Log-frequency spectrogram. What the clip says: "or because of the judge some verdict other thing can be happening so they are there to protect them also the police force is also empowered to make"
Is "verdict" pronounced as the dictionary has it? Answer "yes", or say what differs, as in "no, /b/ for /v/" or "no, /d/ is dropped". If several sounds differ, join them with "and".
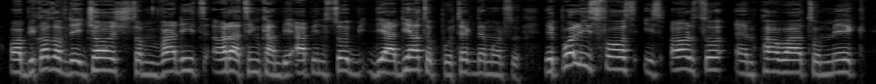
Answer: no, /k/ is dropped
